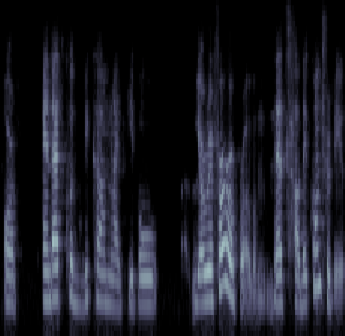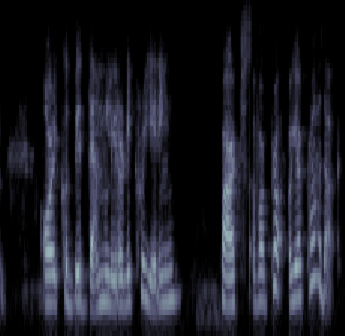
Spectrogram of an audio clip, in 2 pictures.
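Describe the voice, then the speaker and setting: A woman guest in an interview, speaking thoughtfully with frequent "like" fillers and slowing down for emphasis. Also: mid-range voice, dry recording, muffled recording. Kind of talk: interview conversation.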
